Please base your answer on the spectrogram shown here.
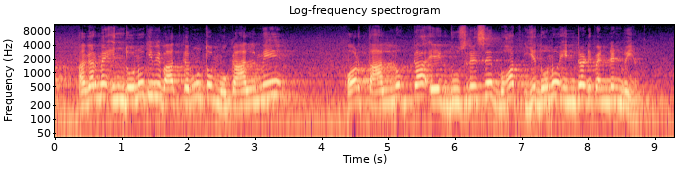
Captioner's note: conversation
